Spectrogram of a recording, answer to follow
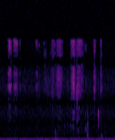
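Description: Faint scratching of a mechanical pencil drawing a few short, light strokes on sketchbook paper, over a steady low room hum.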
